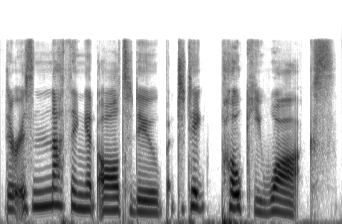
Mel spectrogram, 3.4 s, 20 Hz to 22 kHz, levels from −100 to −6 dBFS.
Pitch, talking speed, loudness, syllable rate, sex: 200 Hz, 210 wpm, -18 LUFS, 4.6 syllables/s, female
